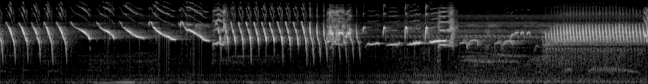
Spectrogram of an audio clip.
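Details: Canary song used as master training for other canaries: a series of falling whistles, then a fast rhythmic trill, assorted chips, and a sustained buzzy roll to finish.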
